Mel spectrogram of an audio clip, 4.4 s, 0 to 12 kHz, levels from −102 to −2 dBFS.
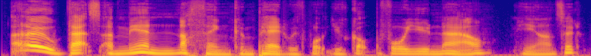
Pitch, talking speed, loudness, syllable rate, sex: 115 Hz, 205 wpm, -20 LUFS, 6.0 syllables/s, male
